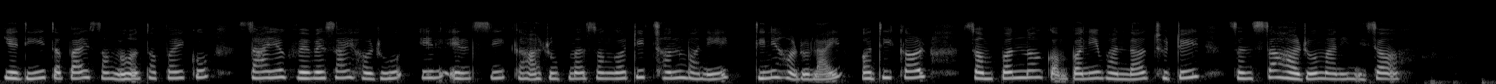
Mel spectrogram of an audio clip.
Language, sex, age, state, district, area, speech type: Nepali, female, 30-45, West Bengal, Darjeeling, rural, read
